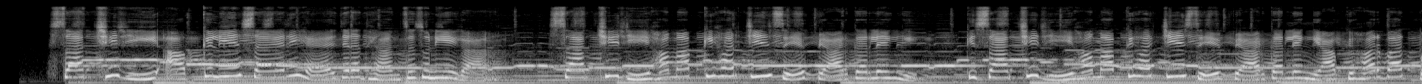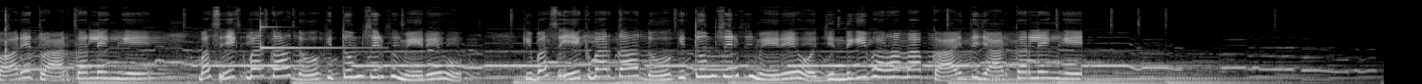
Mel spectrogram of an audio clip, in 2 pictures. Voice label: sakshi naam ki ringtone, sakshi name shayari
